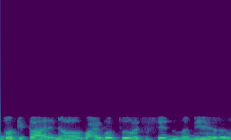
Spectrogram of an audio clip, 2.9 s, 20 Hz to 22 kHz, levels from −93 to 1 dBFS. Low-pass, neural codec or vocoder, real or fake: 3.6 kHz; codec, 16 kHz, 2 kbps, FunCodec, trained on Chinese and English, 25 frames a second; fake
